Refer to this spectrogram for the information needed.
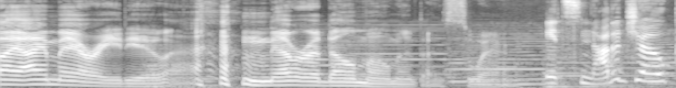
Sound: chuckles

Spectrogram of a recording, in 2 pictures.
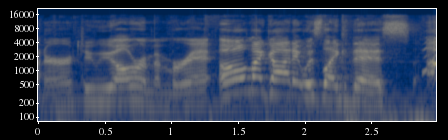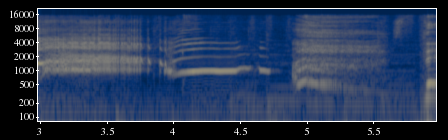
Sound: squeals

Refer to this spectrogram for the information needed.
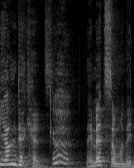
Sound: gasp

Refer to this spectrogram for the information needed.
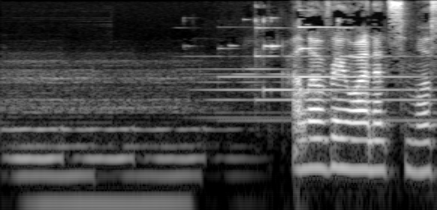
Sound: chimes

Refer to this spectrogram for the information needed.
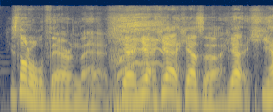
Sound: laughing

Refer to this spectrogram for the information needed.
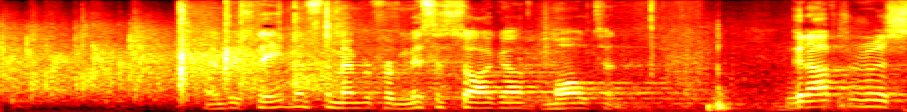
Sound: some applause

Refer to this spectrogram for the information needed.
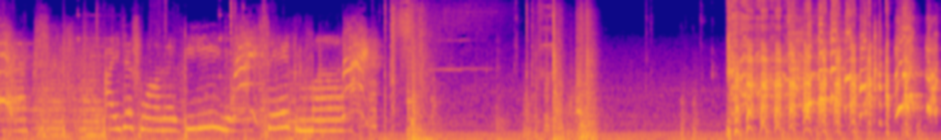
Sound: laughs

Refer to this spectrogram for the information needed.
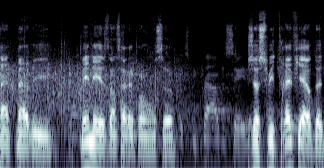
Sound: applause

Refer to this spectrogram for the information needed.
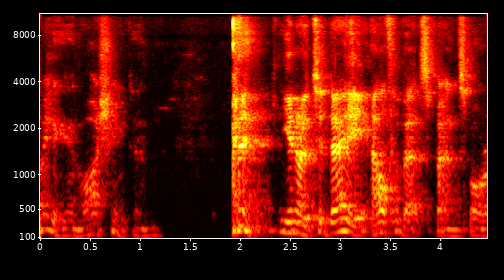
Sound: cough

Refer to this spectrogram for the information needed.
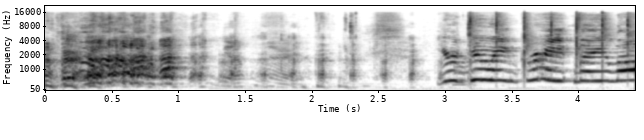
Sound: gamers laughing

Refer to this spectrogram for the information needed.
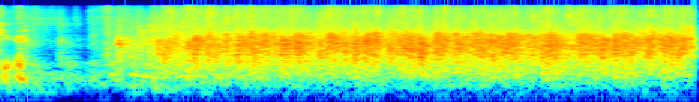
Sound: audience applauds

